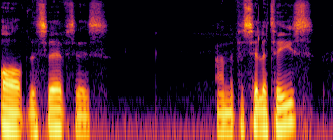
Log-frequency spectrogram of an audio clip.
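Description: A man speaks with an English accent at a fairly low pitch. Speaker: rugby pundit. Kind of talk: casual chat.

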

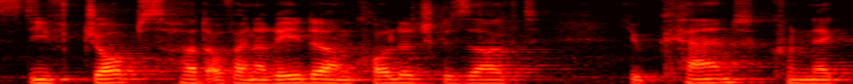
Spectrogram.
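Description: Against audible room echo, a medium-pitched man speaks in a monotone, flat way at a moderate pace. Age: 20s. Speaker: podcast host. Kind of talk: casual solo podcast talk. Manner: casual, with many fillers.

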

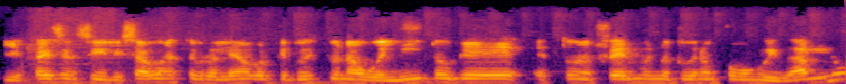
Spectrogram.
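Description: The speech comes at a very fast pace in a Chilean accent. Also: man. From Chile, Antofagasta. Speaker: entrepreneurship expert. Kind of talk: casual interview.

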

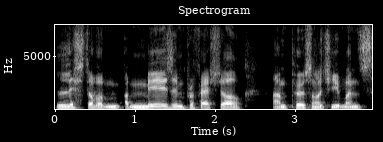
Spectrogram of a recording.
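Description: Against a quiet background, a man with a British accent speaks at a medium pitch. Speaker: financial planner and podcast host. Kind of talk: interview.

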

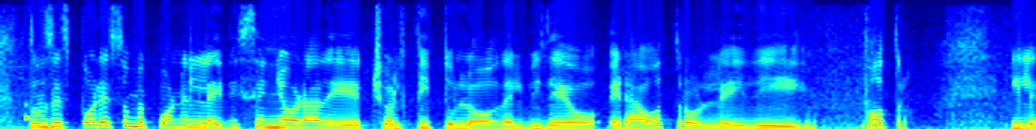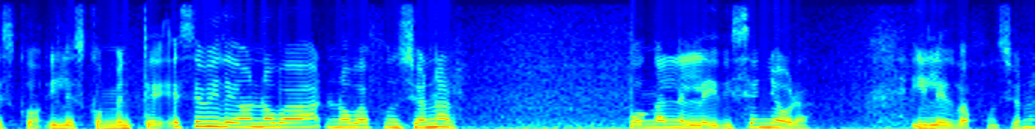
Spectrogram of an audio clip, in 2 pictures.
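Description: A woman talks over noticeable background noise. The sound is dry and close, with no echo. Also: medium pitch for a woman, ordinary pitch variation, moderate pace, very even loudness. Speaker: borough mayor-elect. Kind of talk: interview.

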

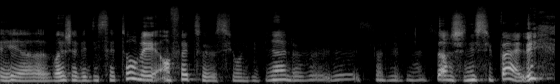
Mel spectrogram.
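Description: A somewhat breathy voice with big swings in loudness, ordinary pitch variation, and a moderate pace. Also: woman, medium pitch for a woman. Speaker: writer and mathematician. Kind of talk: interview.

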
